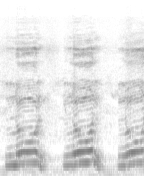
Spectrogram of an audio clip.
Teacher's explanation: 9 নম্বর মাখরাজ, অনেক সহজ একটি মাখরাজ, জিহ্বার আগা তার বরাবর উপরের তালুর সঙ্গে লাগিয়ে নুন উচ্চারিত হয়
